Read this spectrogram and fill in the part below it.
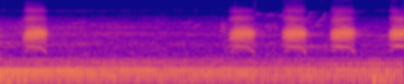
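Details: A crow gives one harsh caw, falls silent for over two seconds, then resumes with a quick run of four raspy, nasal caws under a constant low droning hum.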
